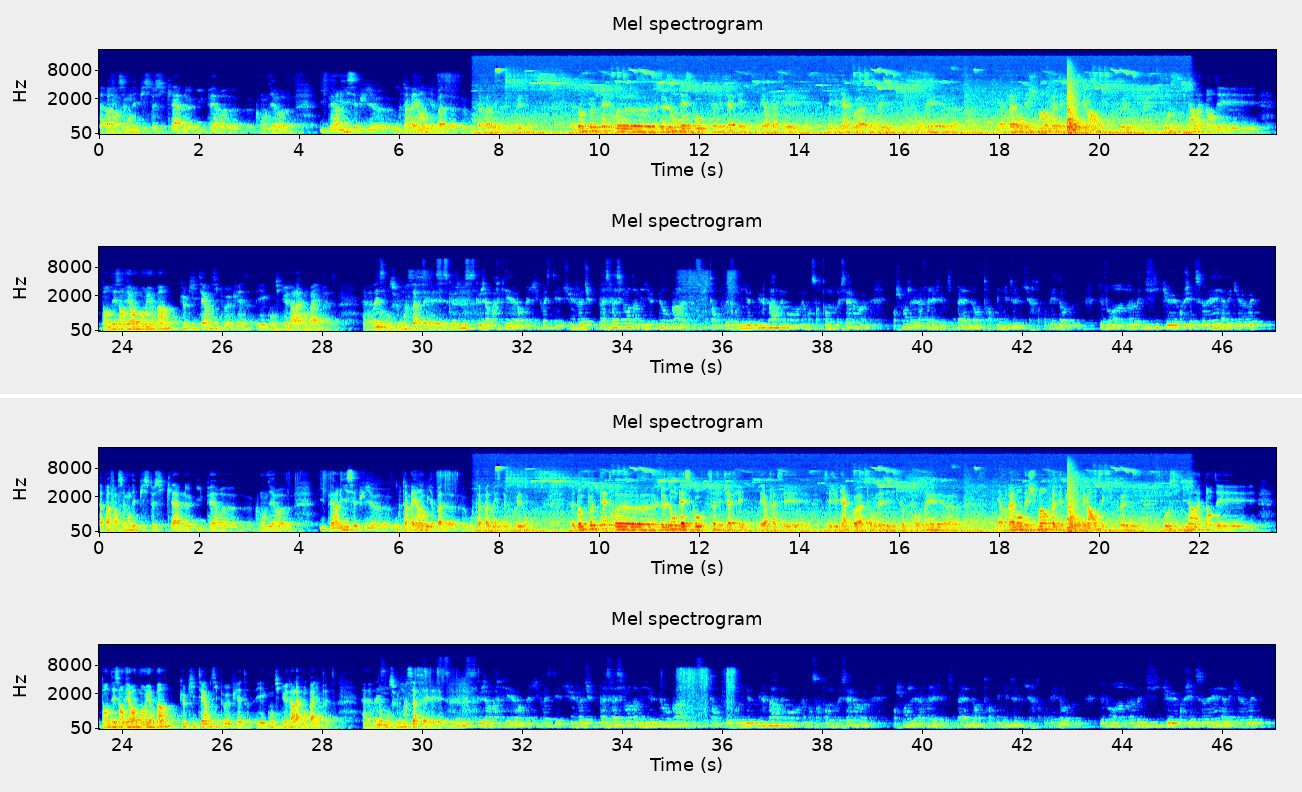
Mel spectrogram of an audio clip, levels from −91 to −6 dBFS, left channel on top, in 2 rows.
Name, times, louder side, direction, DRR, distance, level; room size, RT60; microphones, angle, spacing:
voice 1, 0.0-12.9 13.2-20.9 21.3-23.1 23.6-28.1 28.4-28.5 28.8-30.4 35.6-35.7 36.1-36.2, right 3 dB, 55° right, 5 dB, 0.4 m, -28 dB
sound 1, 7.4-21.9, left 1 dB, 25° left, 0.7 m, -32 dB
sound 2, 15.1-21.0, left 1 dB, 85° left, 0.9 m, -31 dB
voice 2, 29.0-29.3 30.4-39.1 39.4-43.2 43.6-46.6, left 1 dB, 60° left, 1 dB, 0.6 m, -37 dB
2.6 x 2.3 x 3.0 m, 0.89 s
head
